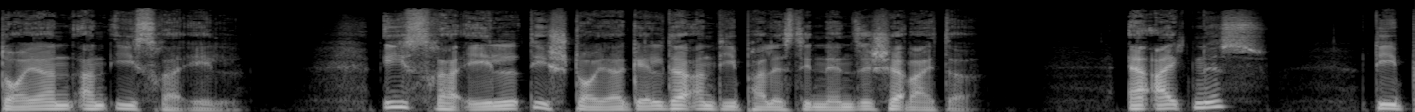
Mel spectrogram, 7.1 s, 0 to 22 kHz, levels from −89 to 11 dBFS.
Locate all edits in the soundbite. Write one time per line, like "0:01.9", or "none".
0:02.6
0:04.5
